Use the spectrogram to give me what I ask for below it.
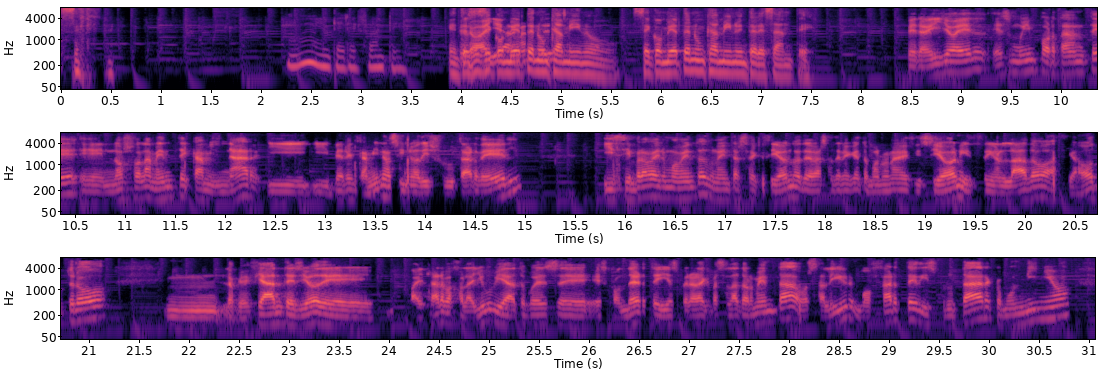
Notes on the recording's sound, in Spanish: Episodio grabado en nuestra primera reunión online.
